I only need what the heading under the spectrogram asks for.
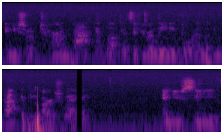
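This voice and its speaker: A man working as game master, narrating a tabletop fantasy game theatrically with dramatic pauses. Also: mid-range voice, level tone. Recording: echoey room, distant mic, humming noise.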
